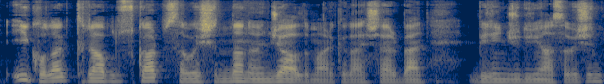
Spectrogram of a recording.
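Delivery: ordinary talk, nothing marked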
